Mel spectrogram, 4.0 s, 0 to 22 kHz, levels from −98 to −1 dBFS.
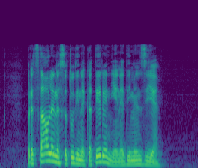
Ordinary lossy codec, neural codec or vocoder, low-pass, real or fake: none; none; 7.2 kHz; real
